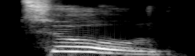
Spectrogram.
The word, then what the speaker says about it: tomb: And when you have MB at the end of words, the B is silent.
